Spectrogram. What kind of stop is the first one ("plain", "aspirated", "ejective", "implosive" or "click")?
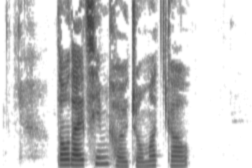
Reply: plain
